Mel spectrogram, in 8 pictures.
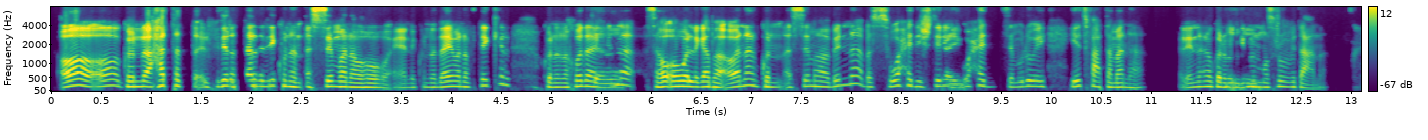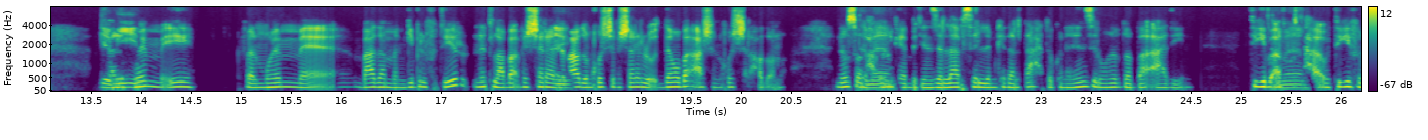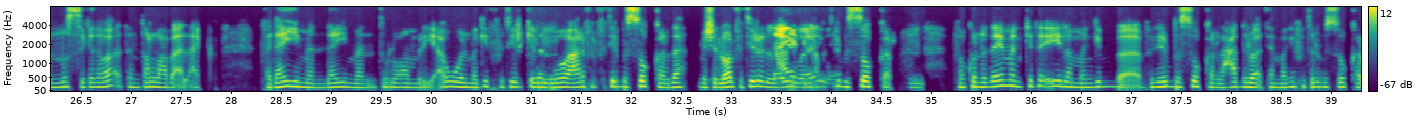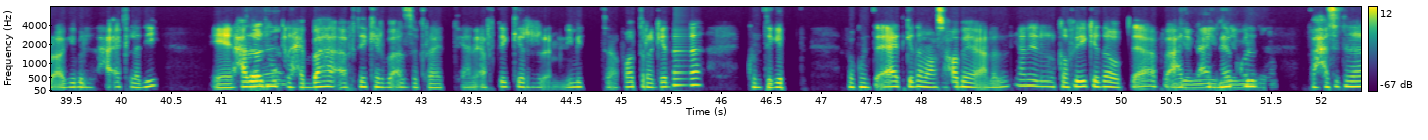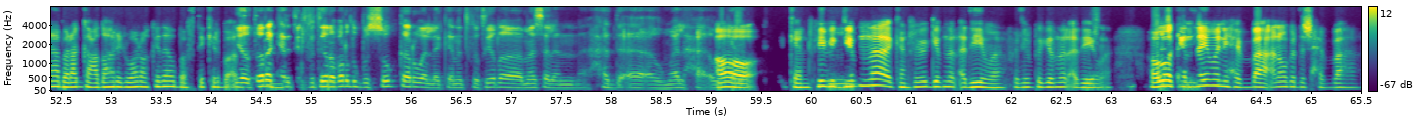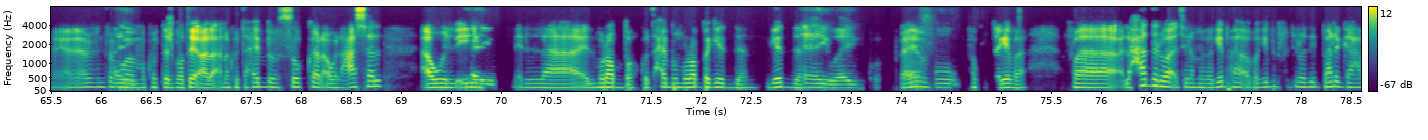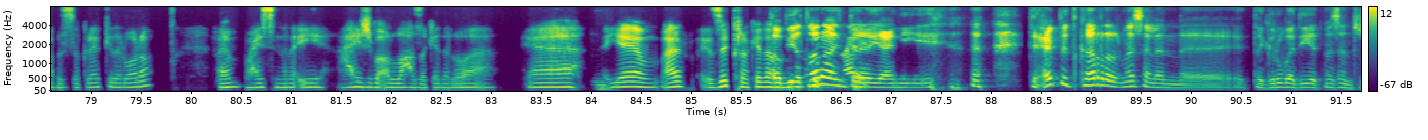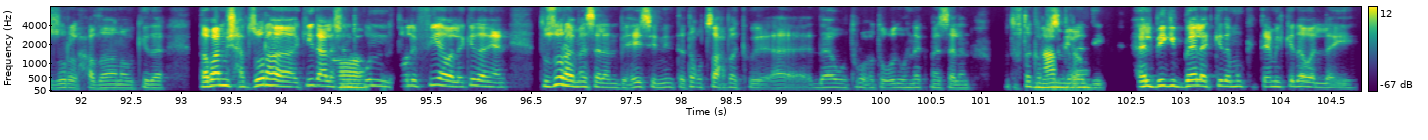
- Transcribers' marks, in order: laugh; tapping; distorted speech; in English: "الcafe"; laugh; tsk; laugh
- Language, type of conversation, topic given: Arabic, podcast, إيه الذكرى اللي من طفولتك ولسه مأثرة فيك، وإيه اللي حصل فيها؟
